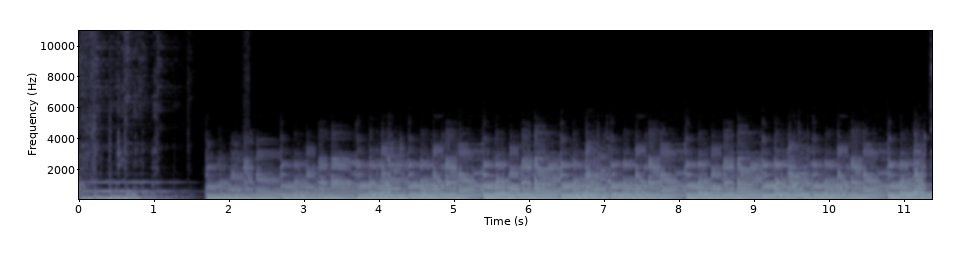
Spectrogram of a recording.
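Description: A brief scrappy intro, then a loud, full rock band kicks in and plays steadily: distorted electric guitars over a driving bass and drums, with no voices.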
